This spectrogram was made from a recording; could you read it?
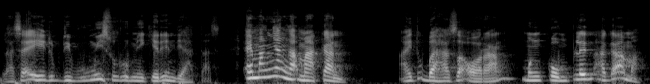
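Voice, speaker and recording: A male pastor preaching a sermon in an animated way. He slips English words into his talk and acts out the people he quotes. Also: high voice, fairly quick, gravelly.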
